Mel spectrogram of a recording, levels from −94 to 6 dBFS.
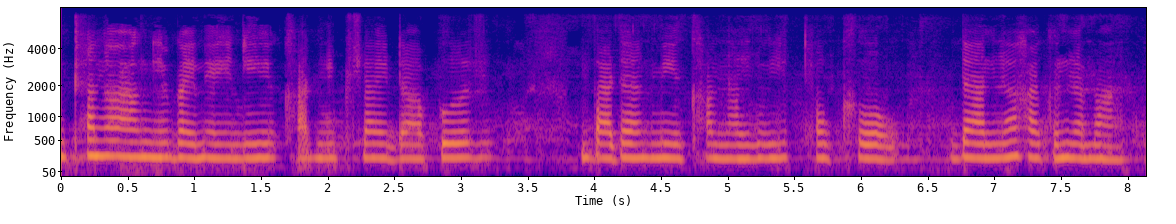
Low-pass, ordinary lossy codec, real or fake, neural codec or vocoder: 7.2 kHz; none; fake; codec, 16 kHz in and 24 kHz out, 0.6 kbps, FireRedTTS-2 codec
